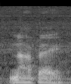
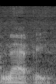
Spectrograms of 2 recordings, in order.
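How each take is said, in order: First: The word ends with an 'ay' sound. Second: The word ends with an 'ee' sound. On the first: The speaker calls it right. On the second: The speaker calls it wrong.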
